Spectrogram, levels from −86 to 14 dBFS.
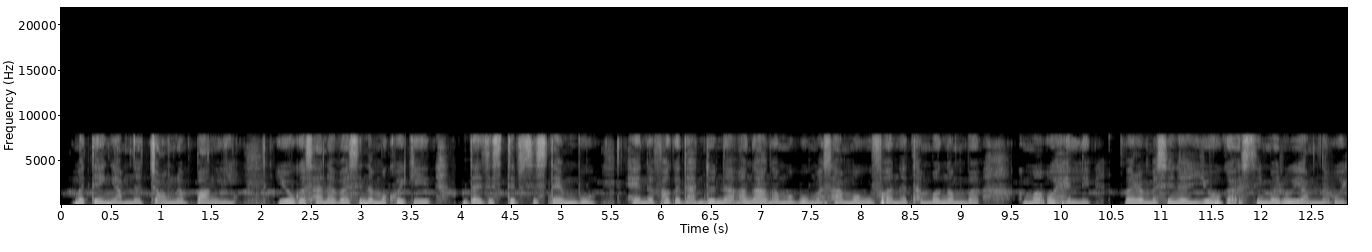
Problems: constant background noise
